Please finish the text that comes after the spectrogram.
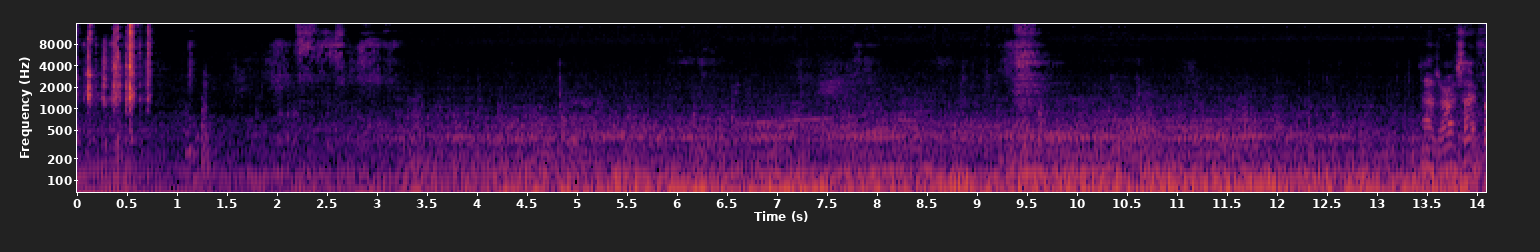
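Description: A Holden Barina, also sold as the Chevy Sonic, with a replaced turbo runs on a test drive, giving a steady low engine rumble that swells after a few seconds, with scattered clicks and knocks and occasional speech.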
